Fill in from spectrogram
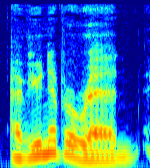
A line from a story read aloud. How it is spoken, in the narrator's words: answered Jesus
